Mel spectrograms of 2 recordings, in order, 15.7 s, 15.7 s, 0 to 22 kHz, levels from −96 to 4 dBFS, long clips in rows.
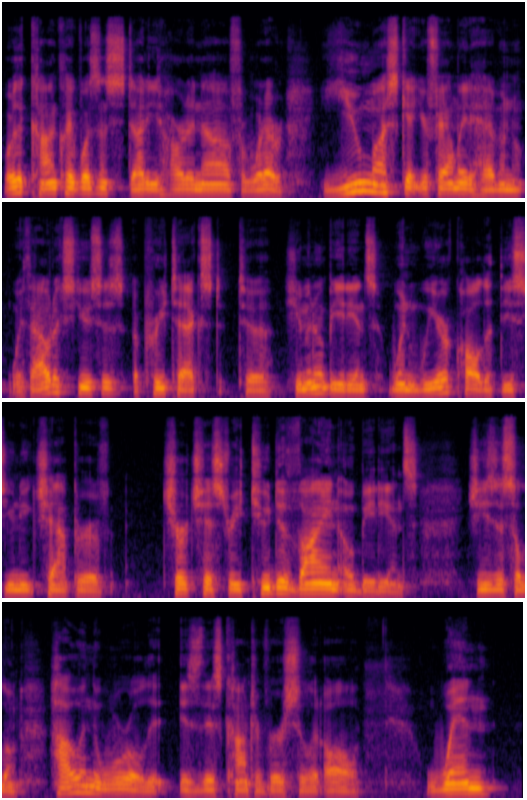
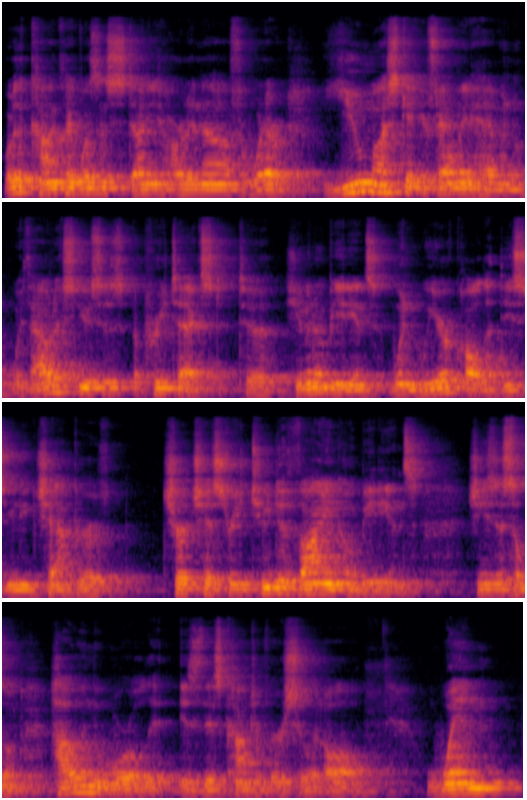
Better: first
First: none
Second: room echo; slight; dies away in 0.6 s // off-mic speech; somewhat distant

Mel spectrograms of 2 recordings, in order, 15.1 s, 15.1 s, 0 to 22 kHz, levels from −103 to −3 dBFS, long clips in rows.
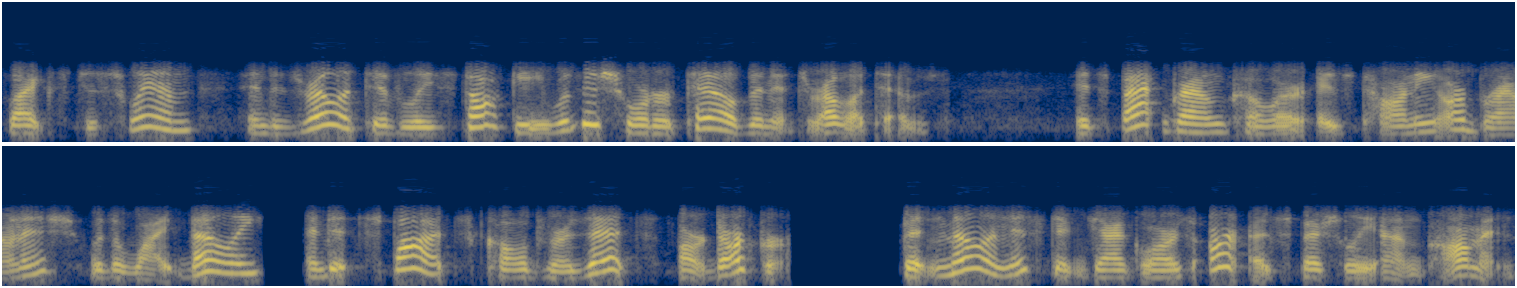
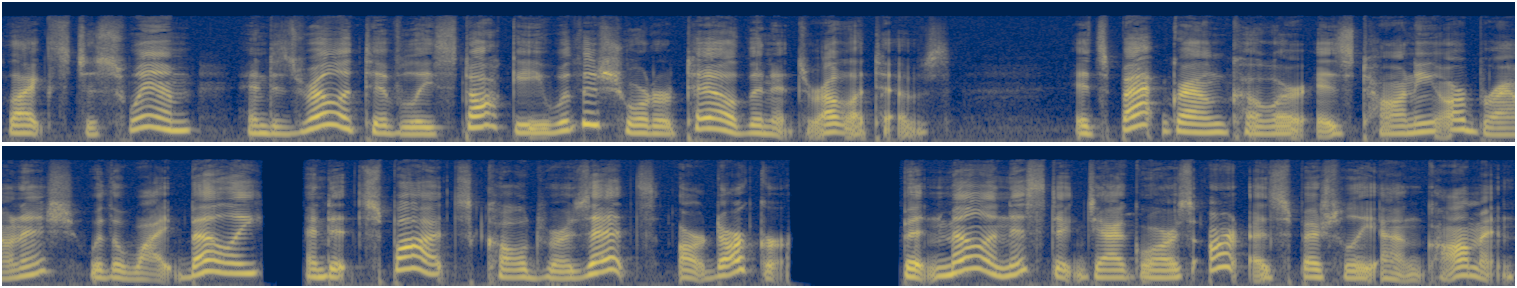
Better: second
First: phone-call audio; poor line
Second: none

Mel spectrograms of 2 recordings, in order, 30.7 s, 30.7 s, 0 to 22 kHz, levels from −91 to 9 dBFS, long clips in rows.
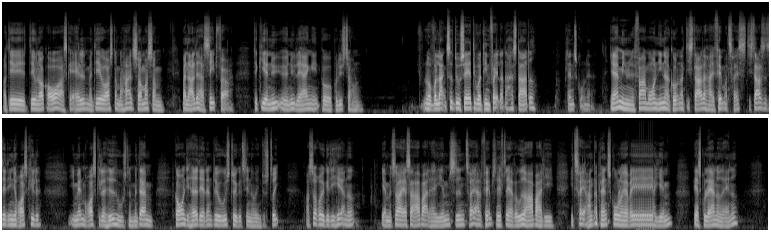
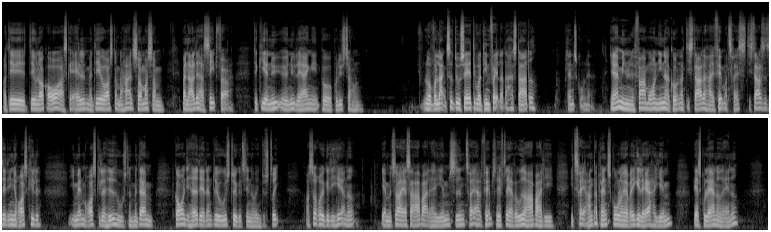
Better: second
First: audio freezing; at 28 s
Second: none

